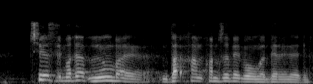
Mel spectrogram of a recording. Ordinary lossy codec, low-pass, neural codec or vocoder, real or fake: Opus, 24 kbps; 7.2 kHz; codec, 24 kHz, 0.9 kbps, WavTokenizer, medium music audio release; fake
